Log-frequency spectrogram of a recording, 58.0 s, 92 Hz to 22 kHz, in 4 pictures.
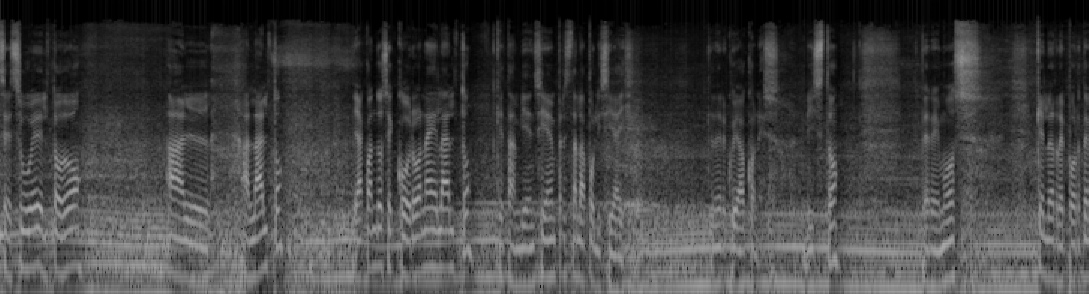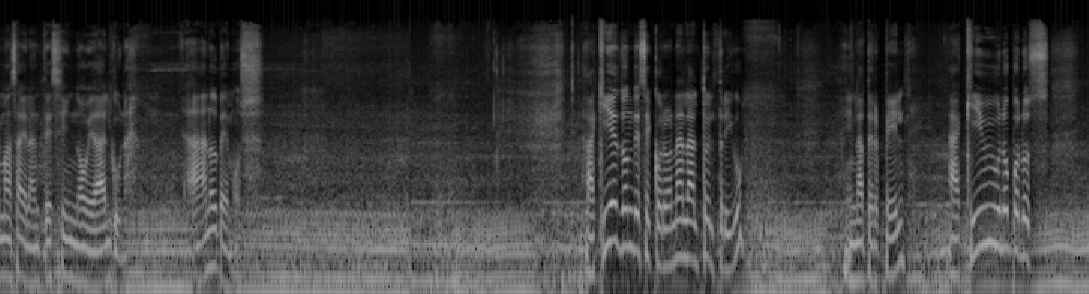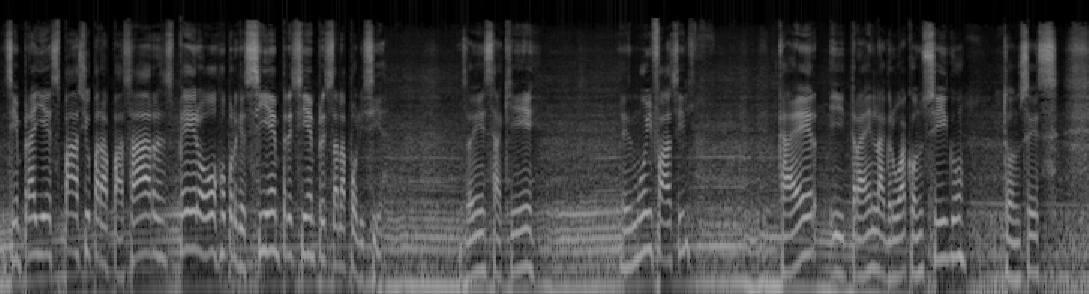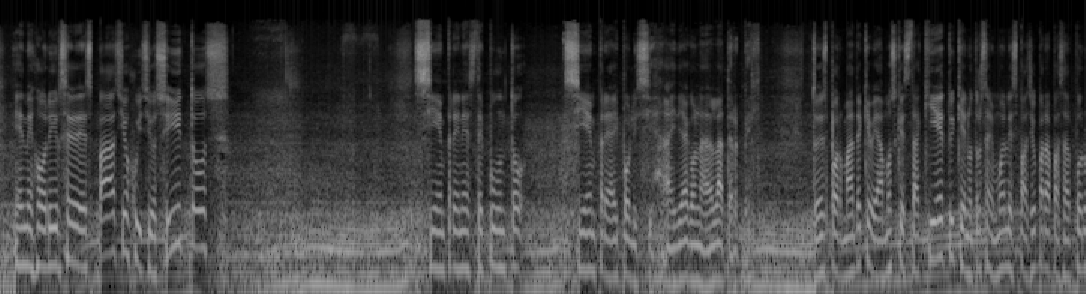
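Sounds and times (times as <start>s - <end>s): road and wind noise: 0.0s - 58.0s
motorcycle engine running steadily: 4.4s - 58.0s.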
